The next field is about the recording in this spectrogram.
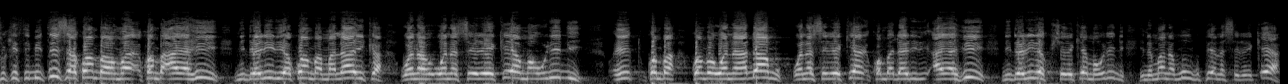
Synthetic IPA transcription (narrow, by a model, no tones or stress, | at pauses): tukiθiɓitiʃakwambamakwambaajaɦiːniɗalilijakwambamalaika | wanawanaʃɛɾɛkɛamauliɗi | ɛkwambakwambawanaːɗamuwanaʃɛɾɛkɛakwambaɗaliliʔajaɦiːniɗalilijaku̥ʃɛɾɛkɛamauliɗiinamaːnamuŋɡupianaʃɛɾɛkɛa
